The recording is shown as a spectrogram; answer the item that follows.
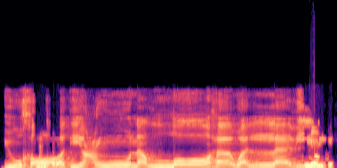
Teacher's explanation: ainnya bagus, tapi masuk ke waw keluar dari hidung.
